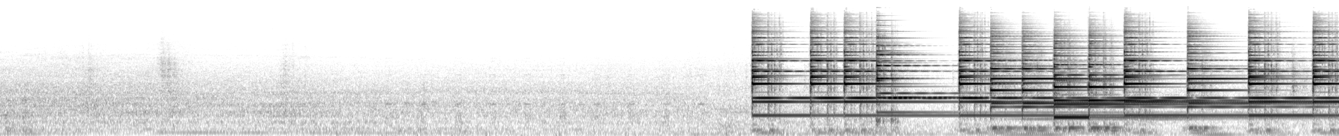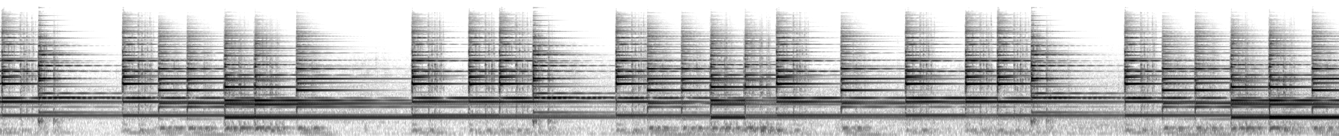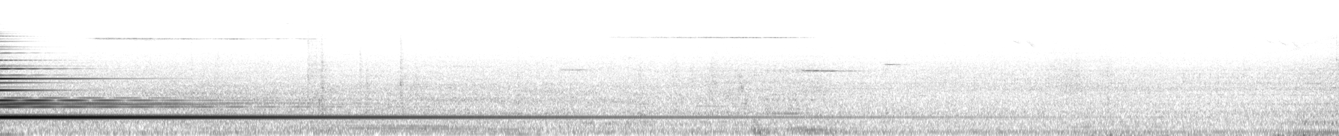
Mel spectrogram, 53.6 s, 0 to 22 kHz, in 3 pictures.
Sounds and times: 9.8s carillon de l'hôtel de ville 52.2s

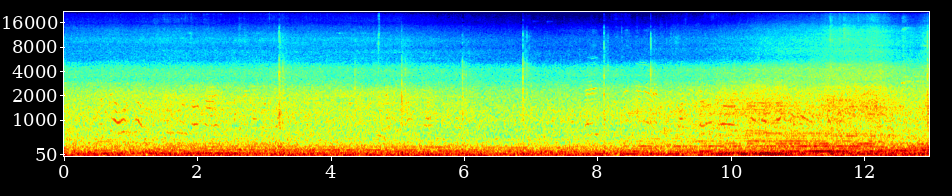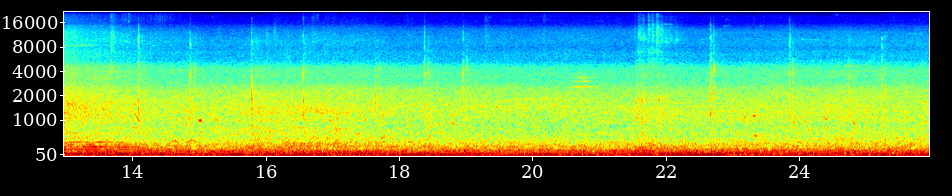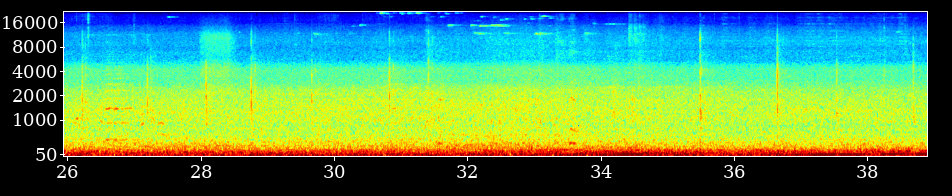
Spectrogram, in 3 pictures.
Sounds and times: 0.0s Traffic Noise 38.9s
11.2s Play basketball 38.9s

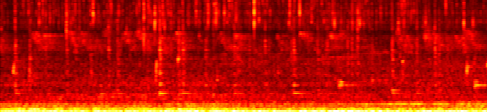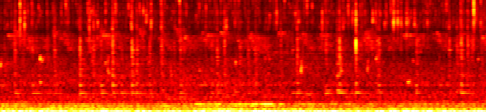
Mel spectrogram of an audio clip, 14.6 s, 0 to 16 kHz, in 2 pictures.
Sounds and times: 0.0s dripping water 14.5s

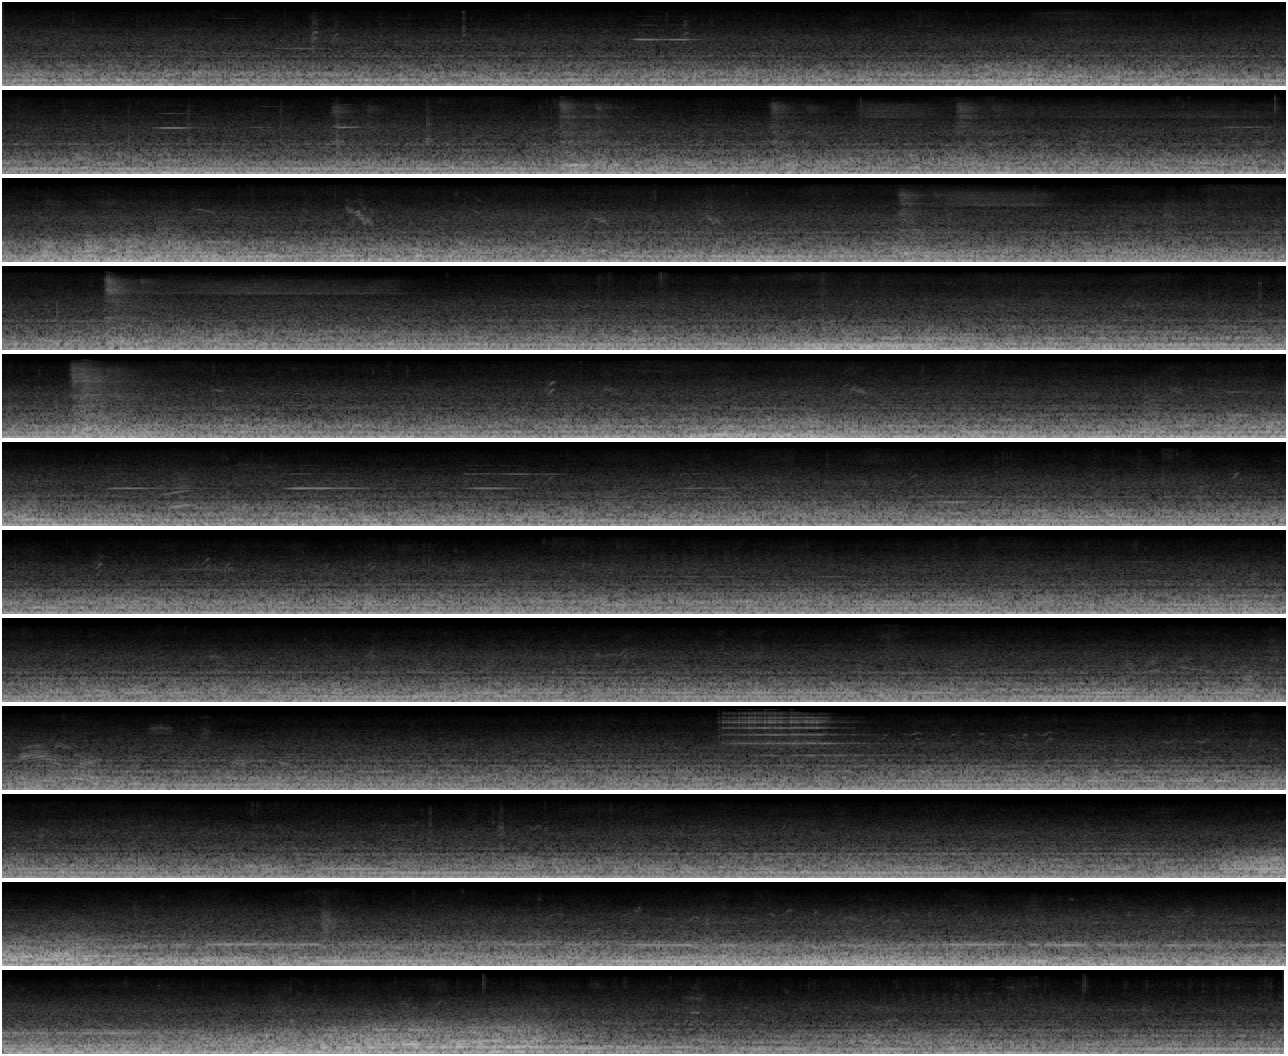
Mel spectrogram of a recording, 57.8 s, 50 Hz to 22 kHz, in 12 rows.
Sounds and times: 0.0s Industrial Harbour Crane 57.7s
0.0s engines 57.7s
2.3s Industrial noises 57.7s
8.3s birds in the distance 16.8s
18.0s birds in the distance 47.9s
37.9s people talking 39.8s
48.5s birds in the distance 57.7s

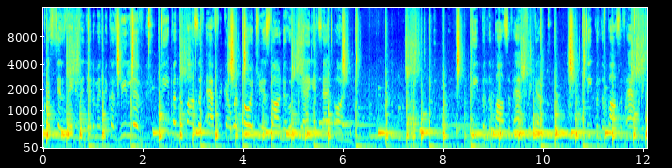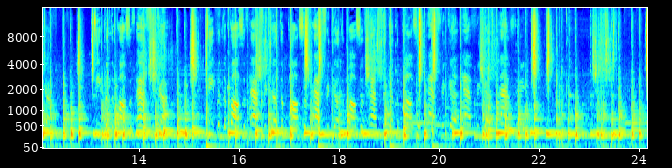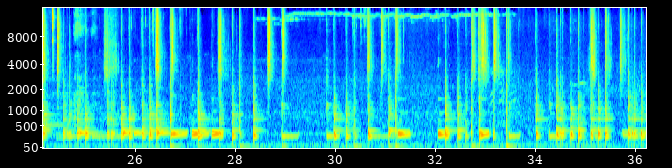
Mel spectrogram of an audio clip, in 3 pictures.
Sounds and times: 0.0s children and neighbors 36.2s
0.0s jamming away with her band 36.2s
0.0s traffic of one of the main Through-roads 36.2s

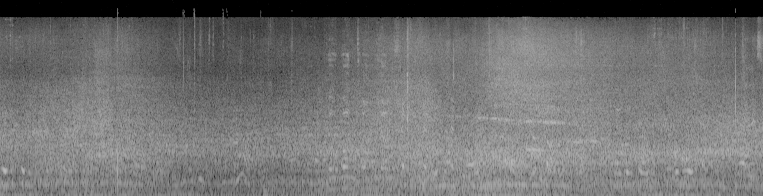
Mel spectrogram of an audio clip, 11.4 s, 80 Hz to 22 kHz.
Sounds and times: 0.0s Night bus 11.4s

